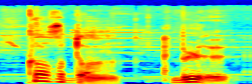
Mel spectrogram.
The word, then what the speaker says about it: Cordon Bleu: It is said as Cordon Bleu. Cordon bleu, but it'd be fine in English to say it as cordon bleu.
